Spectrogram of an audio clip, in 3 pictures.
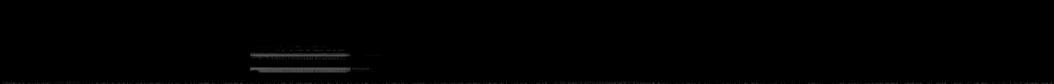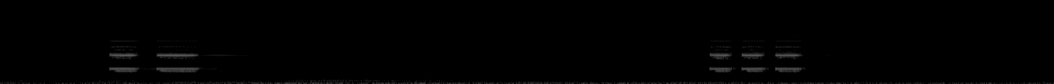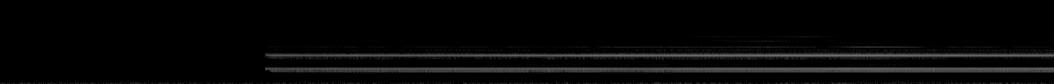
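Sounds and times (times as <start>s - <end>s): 
distant Ford Crown Victoria car horn: 2.5s - 4.2s, 11.6s - 13.6s, 17.6s - 19.5s, 23.7s - 31.6s.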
